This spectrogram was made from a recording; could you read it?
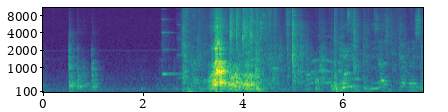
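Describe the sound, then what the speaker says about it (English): At home a doorbell chimes once, and a dog immediately erupts into loud, agitated barking and whimpering, with people talking faintly around it. "So it was the doorbell,"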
